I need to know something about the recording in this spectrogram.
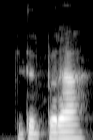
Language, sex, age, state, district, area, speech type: Bodo, male, 18-30, Assam, Kokrajhar, rural, spontaneous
